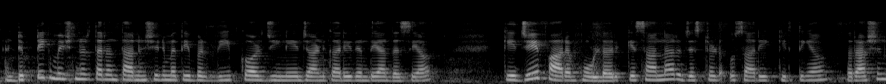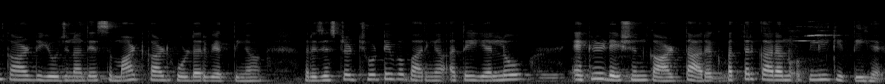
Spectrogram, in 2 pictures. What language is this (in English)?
Punjabi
